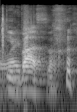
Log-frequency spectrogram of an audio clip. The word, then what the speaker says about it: iBasso: So iBasso.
